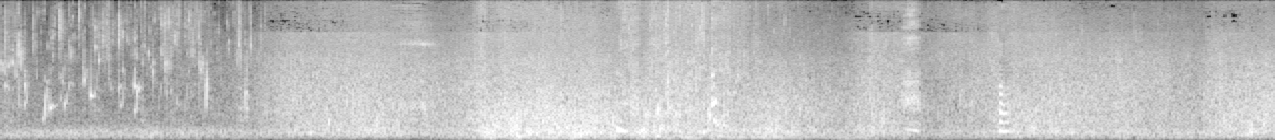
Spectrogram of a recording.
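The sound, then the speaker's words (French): Sea waves wash in with a continuous hissing surf roar that swells and eases, mixed with gusts of wind buffeting the microphone, with no talk. “Une immense étendue d'eau, comme le décrivait mon livre. Une eau contenant plus de sel que ce qu'un marchand pourrait vendre durant toute sa vie.”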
